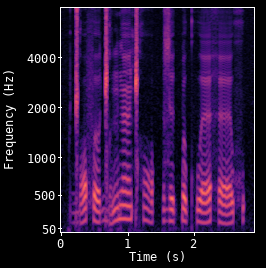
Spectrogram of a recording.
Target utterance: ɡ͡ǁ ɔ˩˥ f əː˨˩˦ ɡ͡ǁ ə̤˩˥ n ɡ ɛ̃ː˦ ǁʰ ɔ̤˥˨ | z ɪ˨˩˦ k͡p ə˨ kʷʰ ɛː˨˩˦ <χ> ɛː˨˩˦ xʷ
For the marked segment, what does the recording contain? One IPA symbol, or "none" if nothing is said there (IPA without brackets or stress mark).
h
